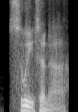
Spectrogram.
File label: "sweetener", British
